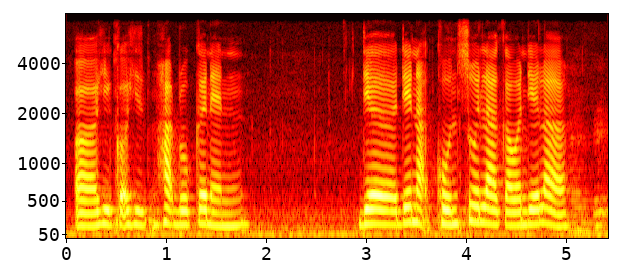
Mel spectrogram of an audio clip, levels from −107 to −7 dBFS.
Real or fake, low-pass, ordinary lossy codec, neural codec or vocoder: real; 7.2 kHz; none; none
